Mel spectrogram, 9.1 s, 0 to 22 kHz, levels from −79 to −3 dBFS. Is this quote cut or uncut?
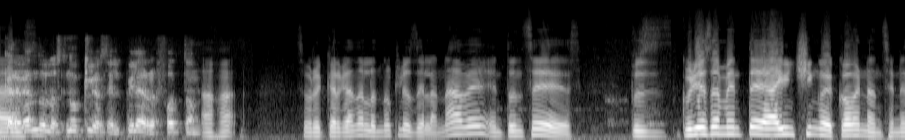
cut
